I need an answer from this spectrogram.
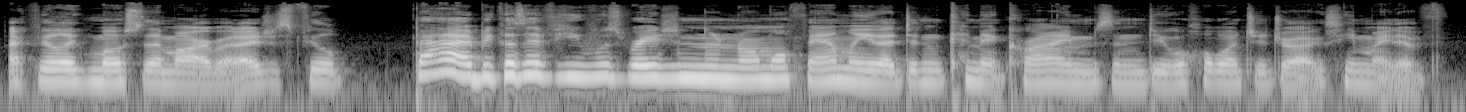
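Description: Woman, podcast co-host, casual chat, reactive, sympathetic, medium pitch. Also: fast, few pauses, darkish tone. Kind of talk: casual true-crime chat.

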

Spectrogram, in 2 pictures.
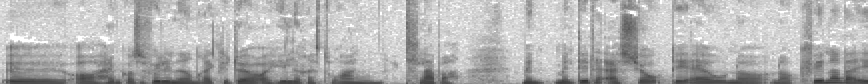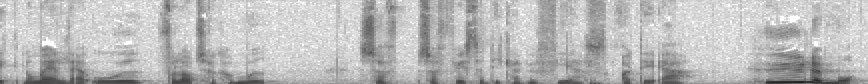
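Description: A woman's voice: medium pitch, steady tone, gravelly, warm tone. A middle-aged woman hosting a talk show, telling a casual anecdote in a chatty way with lots of fillers. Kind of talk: casual storytelling monologue.

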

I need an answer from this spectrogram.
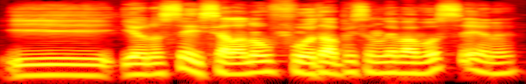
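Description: A man talking as a podcast guest in a relaxed, casual way, full of fillers. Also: mid-range voice, rapid-fire. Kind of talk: casual conversation.

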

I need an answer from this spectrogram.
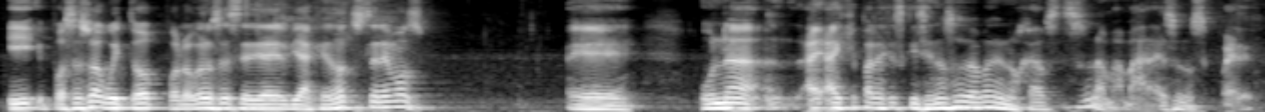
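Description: Profane Mexican comedian telling stories. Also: male voice, medium pitch, expressive, a little fast, gravelly, a little mellow. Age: middle-aged. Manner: profane, joking, laughs through his own stories. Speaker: comedian guest. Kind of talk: casual storytelling interview.

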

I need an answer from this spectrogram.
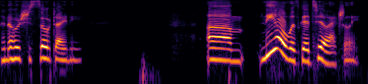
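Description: Young female co-host, wry, laughs a lot, mid pitch, dry mic. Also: slow pace, creaky, a bit bright, no room sound, low-quality recording. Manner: wry, teasing, laughs often. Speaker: podcast co-host. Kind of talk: casual chat.

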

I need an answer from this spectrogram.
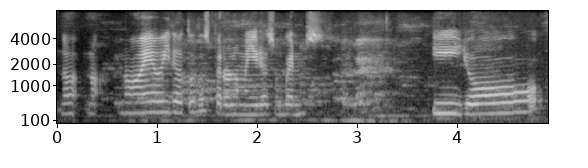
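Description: Slow, halting young woman. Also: on the high side, level tone. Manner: slow, halting, trying out German and English words aloud. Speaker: vlogger. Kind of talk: casual self-talk while studying languages.

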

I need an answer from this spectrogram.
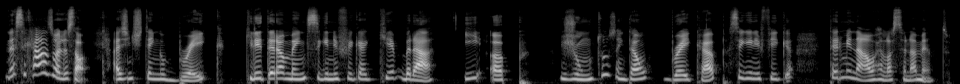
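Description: Brief: higher-voiced woman, podcast English teacher, patient drill pacing, dry close sound. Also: big pitch swings, sharp tone, no room sound. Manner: patient, coaching, slows down for model phrases. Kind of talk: podcast language lesson.

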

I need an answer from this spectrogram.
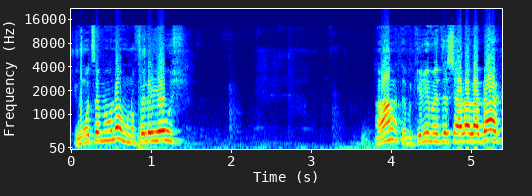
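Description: A man, a rabbi, giving a sermon in an animated storytelling way, firing rhetorical questions at his listeners. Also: very high-pitched.

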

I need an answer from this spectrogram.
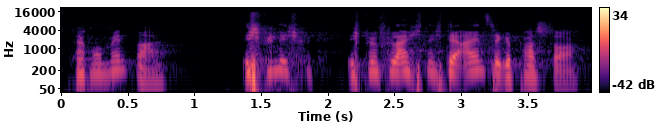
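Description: Animated pastor in a big reverberant hall. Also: male voice, a little high, moderate pace. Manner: storytelling, animated, acts out quoted voices. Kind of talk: sermon. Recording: long reverb of a large hall.

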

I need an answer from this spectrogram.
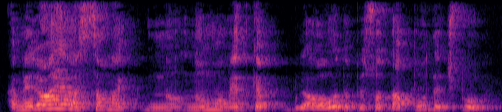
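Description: A woman's voice: mid-range voice, animated, quick pace, reverberant. A woman co-hosting a casual podcast chat, speaking frankly and swearing freely. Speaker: podcast co-host.

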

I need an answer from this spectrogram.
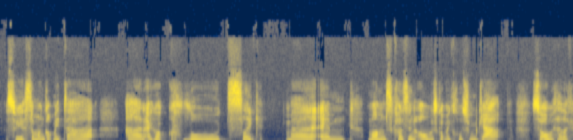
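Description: A Scottish woman in her twenties chats on her own podcast, her voice sitting a touch high. She rambles freely and fills her talk with "like" and "um". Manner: chatty, rambling, heavy use of "like" and "um". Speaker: podcast host. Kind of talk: casual solo podcast chat.

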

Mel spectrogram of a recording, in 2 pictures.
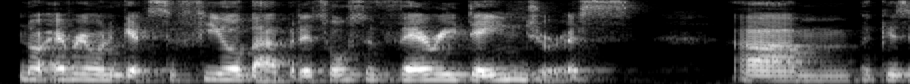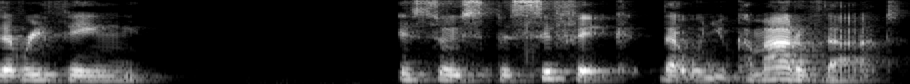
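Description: Low-voiced woman reflecting in conversation. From Australia. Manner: thoughtful, frequent ums and restarts, light laughter. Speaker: podcast guest, former sprinter.

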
